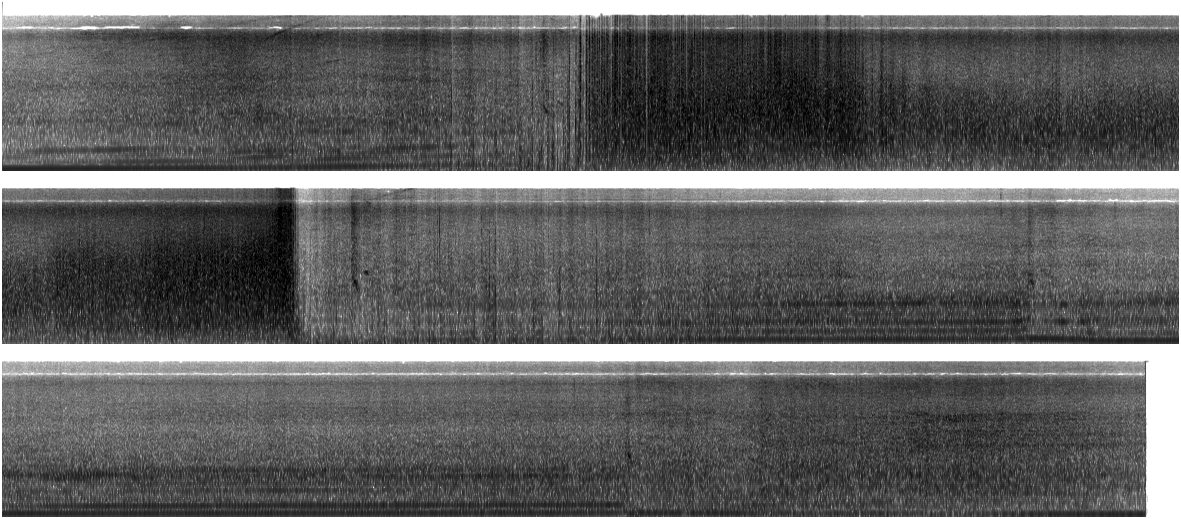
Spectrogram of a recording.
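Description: Turbocharged four-cylinder car engine heard from inside the cabin while accelerating hard: the pitch climbs steeply at first, then comes a loud rushing stretch at speed that cuts off abruptly about eleven seconds in as the throttle closes. After that the engine settles into a steady drone, with a drop in pitch near seventeen seconds as a gear changes.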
